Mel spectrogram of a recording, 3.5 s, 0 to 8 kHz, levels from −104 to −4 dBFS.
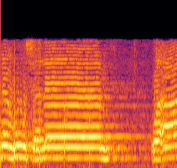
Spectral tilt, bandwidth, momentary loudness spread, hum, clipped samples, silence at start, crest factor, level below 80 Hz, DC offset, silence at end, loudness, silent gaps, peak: -12.5 dB/octave; 4 kHz; 14 LU; none; under 0.1%; 0 s; 8 dB; -42 dBFS; under 0.1%; 0 s; -9 LUFS; none; 0 dBFS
